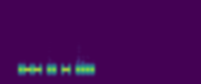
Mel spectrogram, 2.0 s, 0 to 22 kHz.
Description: Morse code, heard as a keyed tone, about 50 wpm, 700 Hz. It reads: WITH
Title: Top 180 QSO Elements 50wpm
